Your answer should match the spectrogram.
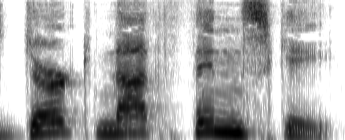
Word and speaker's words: Dirk Nowitzki: It's Dirk Nowitzki.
